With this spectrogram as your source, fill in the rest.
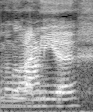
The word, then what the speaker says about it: Melania: But the part when Donald Trump and Melania come up. Did I say her name right? No, Melania.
